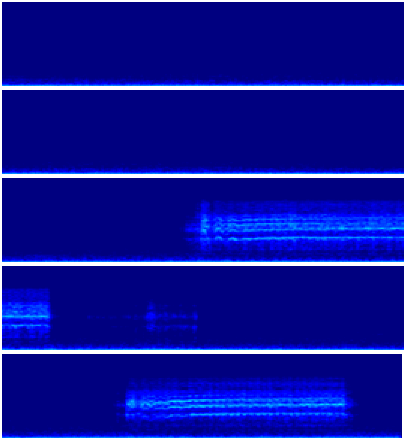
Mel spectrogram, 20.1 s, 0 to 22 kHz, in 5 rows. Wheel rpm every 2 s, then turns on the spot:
0, 0, 0, 0, 20, 150, 40, 0, 50, 100.
12-14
